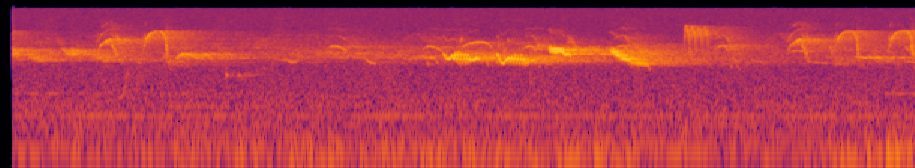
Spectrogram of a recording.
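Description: Small birds chirping: a run of short, quick chirps that rise and fall, loudest from about three to four and a half seconds in.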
